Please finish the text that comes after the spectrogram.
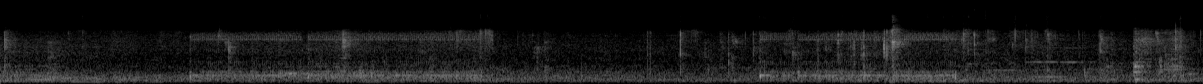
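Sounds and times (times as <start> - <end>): person chewing wetly: 6.8 - 11.9.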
